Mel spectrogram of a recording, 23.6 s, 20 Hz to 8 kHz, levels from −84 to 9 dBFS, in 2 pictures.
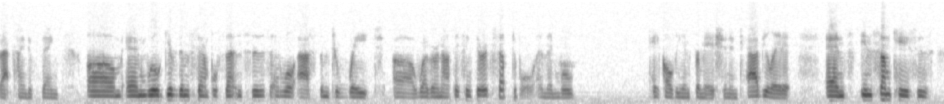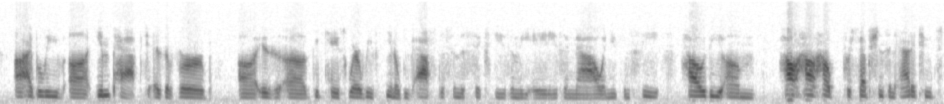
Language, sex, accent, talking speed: English, male, American, 200 wpm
